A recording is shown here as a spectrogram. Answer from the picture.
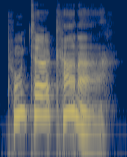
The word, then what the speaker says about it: Punta Cana: In other news, the new location for Capcom Cup 2020 has been announced, as it is now headed to Punta Cana. I hope I said that right. Dominican Republic. – Yeah, I think you're Punta Cana. Yeah, you're fine.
